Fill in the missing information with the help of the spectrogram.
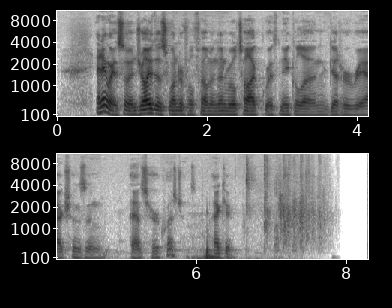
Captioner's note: applause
